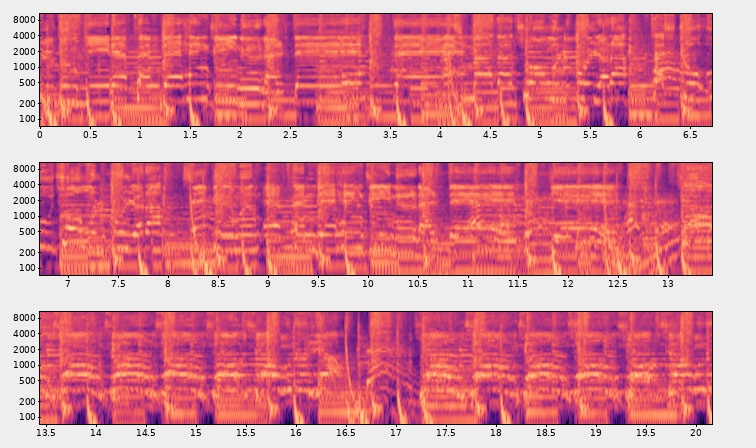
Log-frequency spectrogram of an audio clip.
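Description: A pop song plays continuously at full, steady volume, with a driving beat, layered instruments and a melodic vocal line, broadcast as though over the radio.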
